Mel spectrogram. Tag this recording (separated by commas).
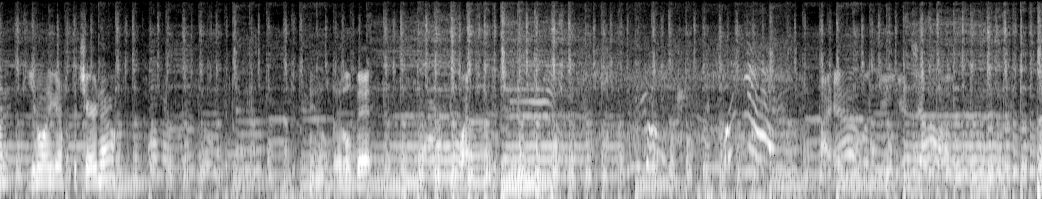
Speech, Music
